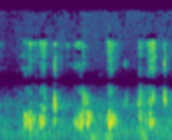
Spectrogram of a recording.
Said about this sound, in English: I can eat my Reese's Pieces in peace. I mean, it doesn't matter now. You're crunching the entire time. The Reese's Pieces. The entire time.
